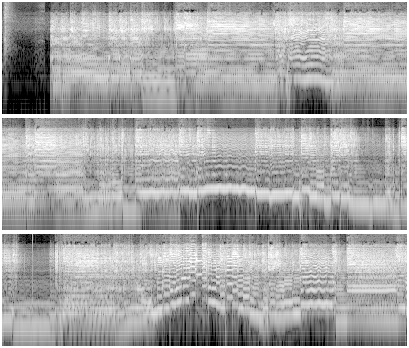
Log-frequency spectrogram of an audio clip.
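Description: Electric guitar through thick fuzz and a Sabbadius Mr. White Special pedal plays sustained notes and bending melodic lines, saturated and buzzy, alone without any voices.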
